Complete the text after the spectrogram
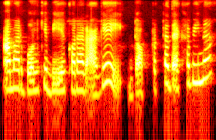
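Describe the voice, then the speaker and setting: Woman voicing a clowning young man, playful teasing, slightly high, gravelly, dry close sound. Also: normal speed, darkish tone.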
